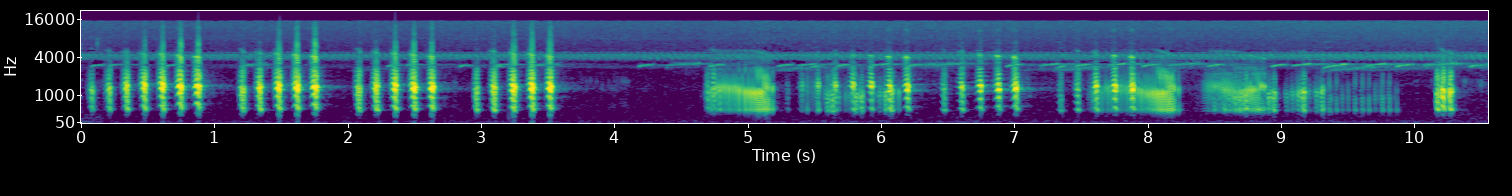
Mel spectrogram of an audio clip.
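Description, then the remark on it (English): A southern leopard frog, a medium-sized frog, calls: quick bursts of clucking pulses give way to harsh, chuckling croaks, with a thin, steady high-pitched drone running underneath. “The leopard frog is a medium-sized frog with a call that sounds like someone squeaking a wet balloon or someone laughing or chuckling.”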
